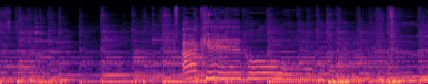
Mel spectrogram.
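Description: An acoustic guitar strummed in a song, with a melody line that slides up and wavers about halfway through.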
